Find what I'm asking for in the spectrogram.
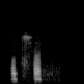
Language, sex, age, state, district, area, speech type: Hindi, male, 30-45, Uttar Pradesh, Jaunpur, rural, conversation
